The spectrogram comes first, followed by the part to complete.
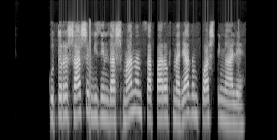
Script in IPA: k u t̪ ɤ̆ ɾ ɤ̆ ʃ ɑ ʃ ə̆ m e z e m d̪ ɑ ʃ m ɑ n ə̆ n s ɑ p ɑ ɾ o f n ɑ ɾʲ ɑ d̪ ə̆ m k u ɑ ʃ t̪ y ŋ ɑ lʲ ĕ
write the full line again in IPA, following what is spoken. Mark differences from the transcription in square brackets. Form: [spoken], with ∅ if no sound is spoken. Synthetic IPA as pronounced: k u t̪ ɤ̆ ɾ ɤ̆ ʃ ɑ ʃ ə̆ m [i] z e m d̪ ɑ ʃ m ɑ n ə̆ n s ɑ p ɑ ɾ o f n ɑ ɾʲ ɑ d̪ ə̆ m [p] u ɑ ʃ t̪ y ŋ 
